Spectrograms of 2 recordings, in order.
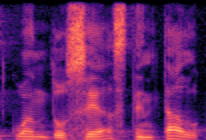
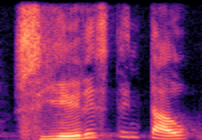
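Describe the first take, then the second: First: "cuando seas tentado" said slowly, evenly, at normal level; preacher giving the real wording, slow and measured; correct wording, slow. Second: "eres" hit loud and slow; preacher showing what James did not write, loud and slow; wrong wording stressed. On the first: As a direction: lay out "cuando" calmly as the true version. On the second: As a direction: lean hard on "Si eres" as the rejected version. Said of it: "Santiago no escribió". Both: Shown as a demonstration.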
